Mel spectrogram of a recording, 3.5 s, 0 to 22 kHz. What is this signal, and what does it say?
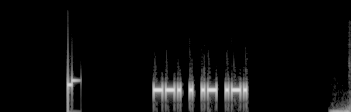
Morse code, heard as a keyed tone, about 40 wpm, 700 Hz. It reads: GEAR
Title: Sentences from Top 1400 Words - New Word Drill Alt - 40wpm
